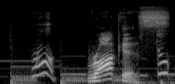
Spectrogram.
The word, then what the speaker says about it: raucous: that second word does anyone know how to pronounce that second word I don't rockus oh rockus okay rock what what does rockus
